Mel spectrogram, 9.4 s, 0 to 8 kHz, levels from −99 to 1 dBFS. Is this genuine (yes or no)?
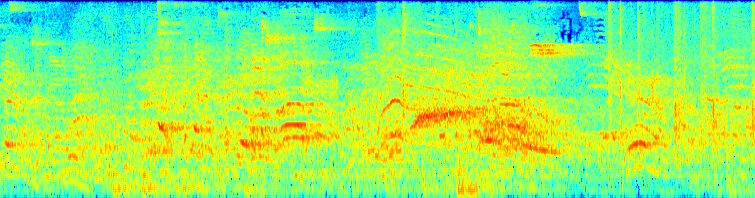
yes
